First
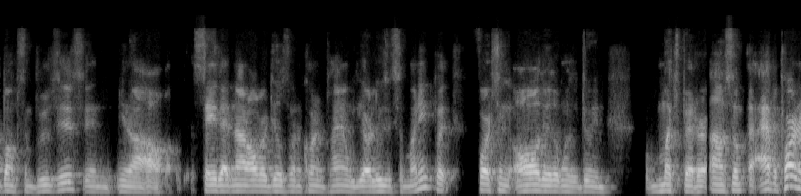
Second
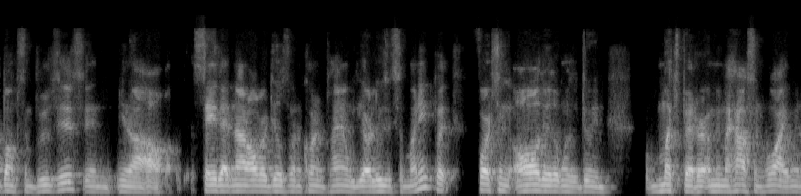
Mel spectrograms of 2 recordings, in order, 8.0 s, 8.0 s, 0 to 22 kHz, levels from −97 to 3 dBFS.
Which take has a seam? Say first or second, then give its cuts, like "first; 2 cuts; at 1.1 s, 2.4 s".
first; 1 cut; at 7.1 s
